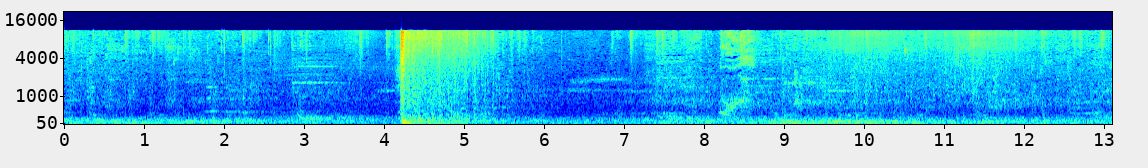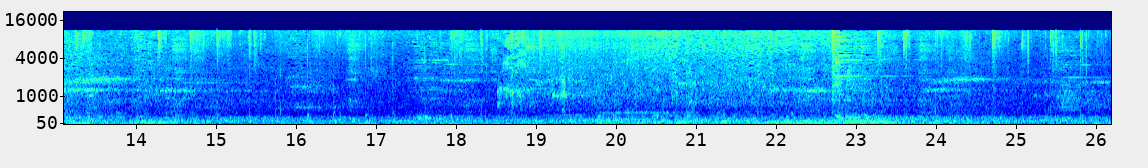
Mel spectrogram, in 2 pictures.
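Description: Footsteps run across stone and wooden floors.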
